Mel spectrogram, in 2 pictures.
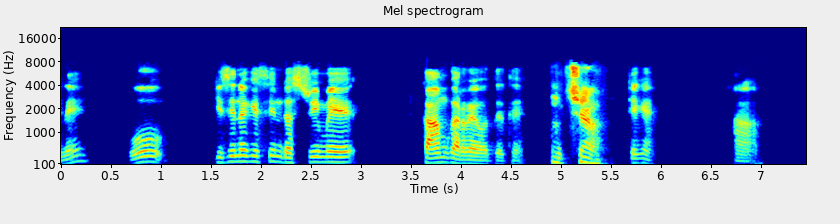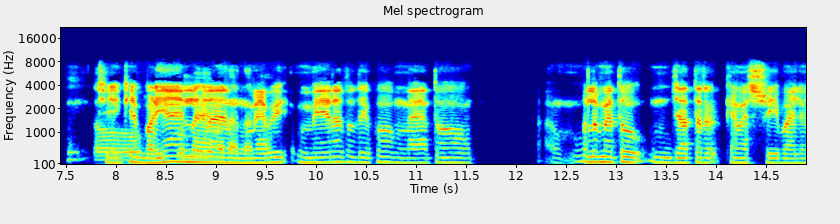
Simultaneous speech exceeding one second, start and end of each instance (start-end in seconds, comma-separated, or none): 7.8-9.6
